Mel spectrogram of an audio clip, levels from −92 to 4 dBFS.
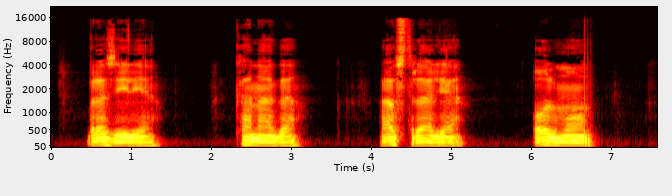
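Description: From 3.28 to 4.14 s and again from 6.66 to 7.46 s there's processor overload crackle: the machine kept missing buffer deadlines, each of around 10 ms, dropping in short hard-edged silences roughly 20 and 30 times respectively, so the speech gets torn into gritty crackle.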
